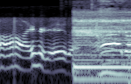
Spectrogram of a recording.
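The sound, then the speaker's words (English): A voice with rising and falling pitch, then a loud, harsh buzzer cuts in abruptly and holds a steady, rasping tone for nearly a second, with a voice still audible over it. “comes in with the hard buzzer, too.”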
